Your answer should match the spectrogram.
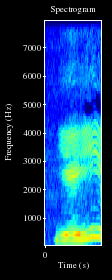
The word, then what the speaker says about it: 예의: 난 예의 없이. 예의 없이. What's that? Look up the noun 예의. So you have to pronounce 의 here. It's not possessive 에. This is 예의.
